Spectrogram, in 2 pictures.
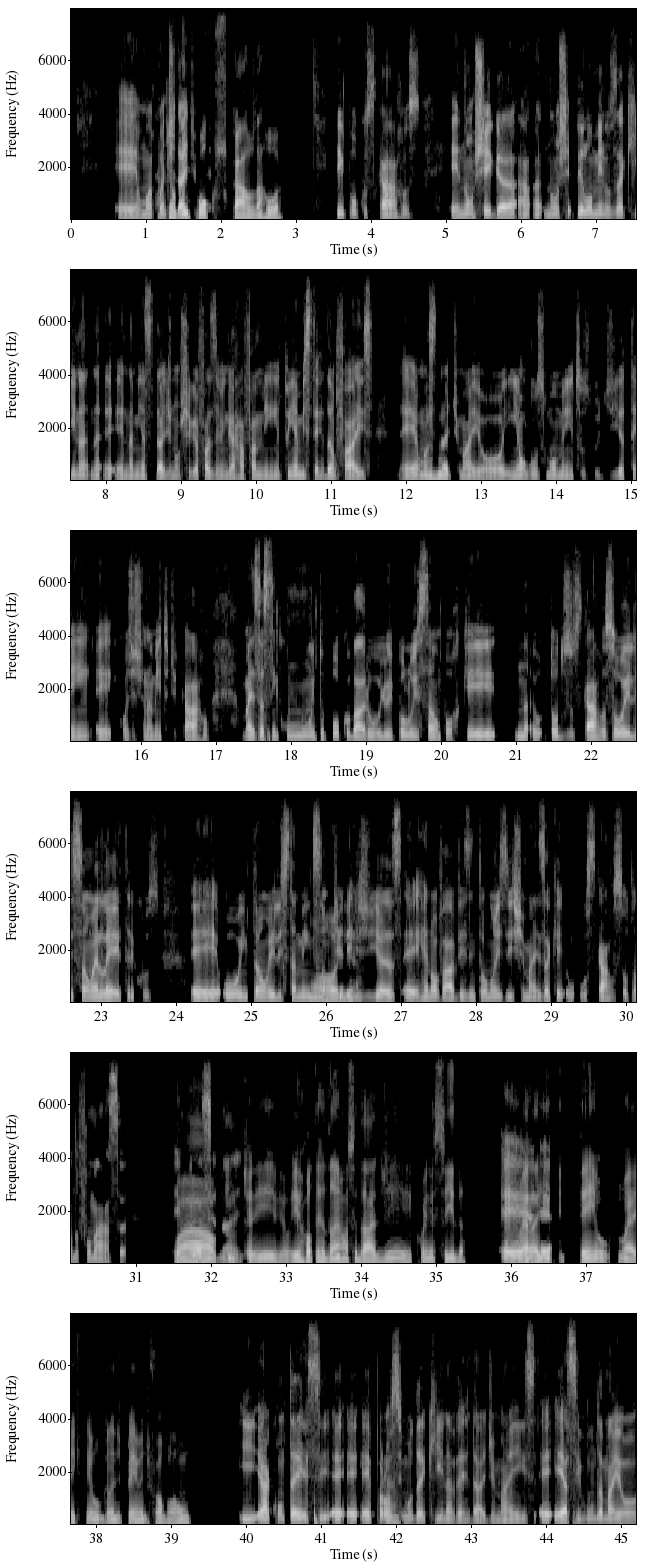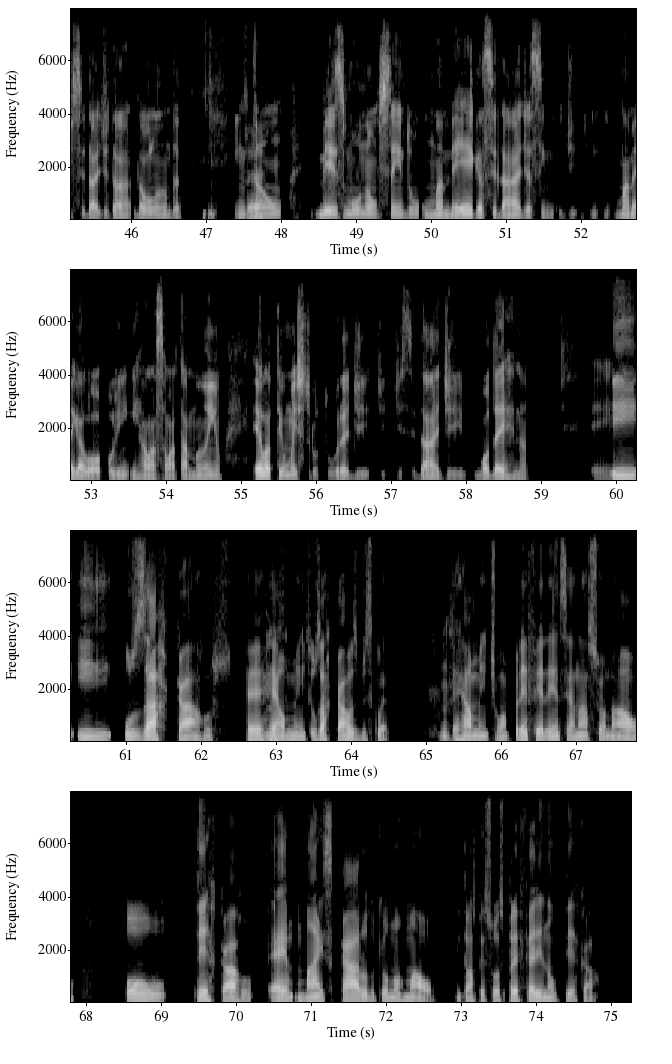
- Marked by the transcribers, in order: tapping; other background noise
- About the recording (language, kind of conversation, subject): Portuguese, podcast, Como o ciclo das chuvas afeta seu dia a dia?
